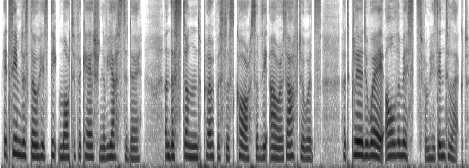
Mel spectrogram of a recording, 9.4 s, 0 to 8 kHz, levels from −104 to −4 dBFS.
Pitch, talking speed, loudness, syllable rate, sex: 200 Hz, 175 wpm, -20 LUFS, 5.4 syllables/s, female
